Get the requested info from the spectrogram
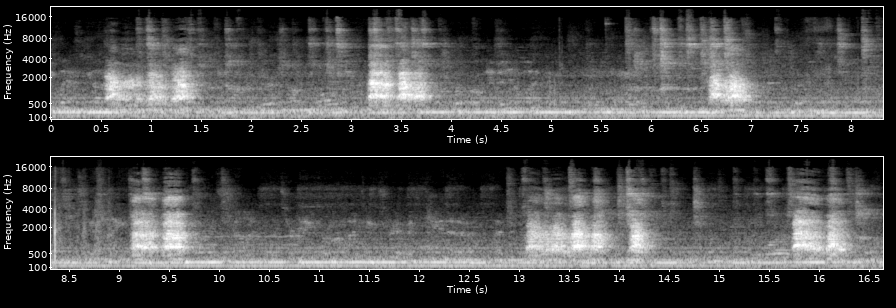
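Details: Repeated barking from Harley the dog, about six spaced barks, some doubled, against a persistent low hum.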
